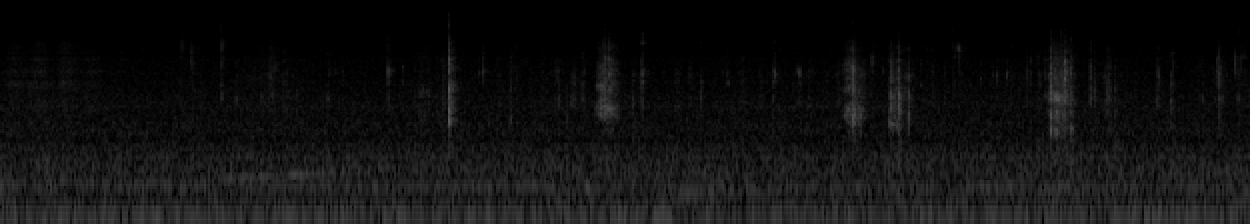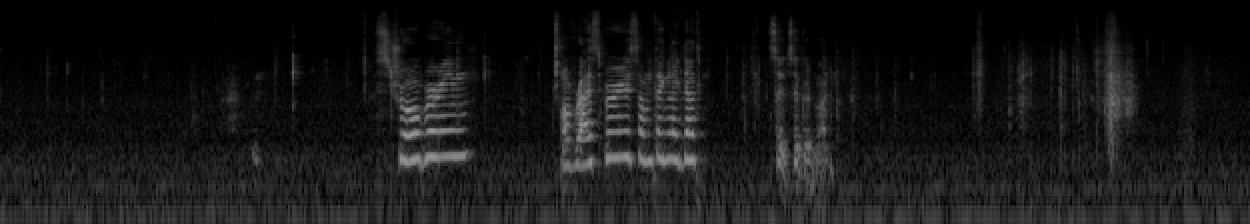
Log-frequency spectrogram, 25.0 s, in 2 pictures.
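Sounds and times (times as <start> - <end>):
soft mouth clicks chewing: 1.7 - 16.3, 17.2 - 18.1.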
